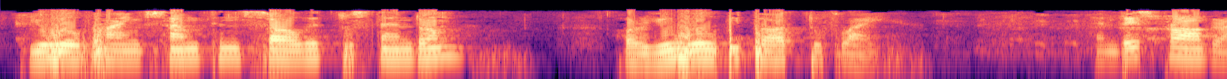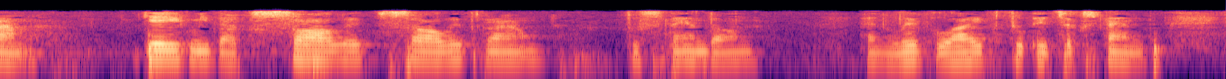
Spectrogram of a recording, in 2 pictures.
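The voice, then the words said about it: Strong foreign accent. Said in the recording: “you wouldn't be able probably to understand me with that accent”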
